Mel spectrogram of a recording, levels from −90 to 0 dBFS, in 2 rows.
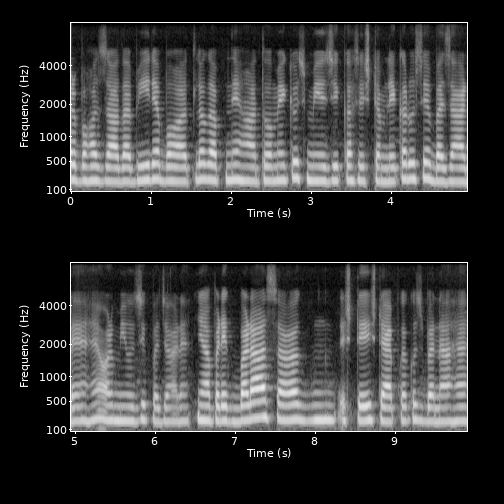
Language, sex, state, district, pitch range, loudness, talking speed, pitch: Hindi, female, Bihar, Araria, 205-220 Hz, -17 LUFS, 220 wpm, 210 Hz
